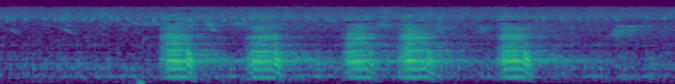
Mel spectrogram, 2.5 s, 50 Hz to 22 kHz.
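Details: Canarian raven, an endemic subspecies, recorded in Gran Canaria in July 2022: five hoarse, nasal croaks in quick succession, each a rough harmonic-rich note under half a second, over a quiet background.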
